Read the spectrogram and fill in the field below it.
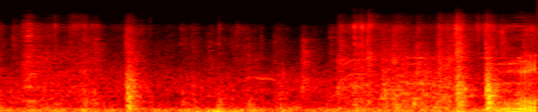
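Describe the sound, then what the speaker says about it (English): Soft pigeon coos sound among birds near a garden seed feeder, with faint creaks and background rustle. "A cracking wee pigeon that."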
